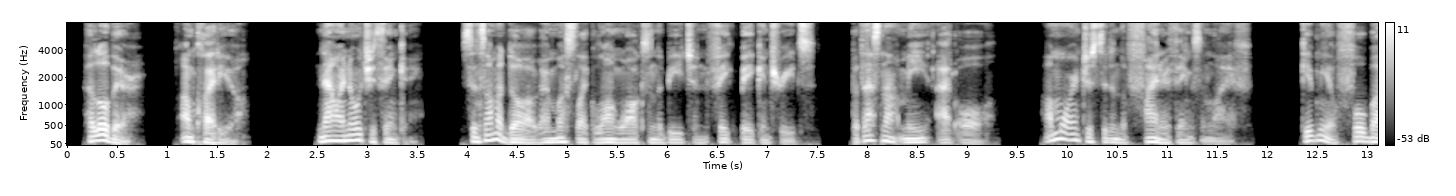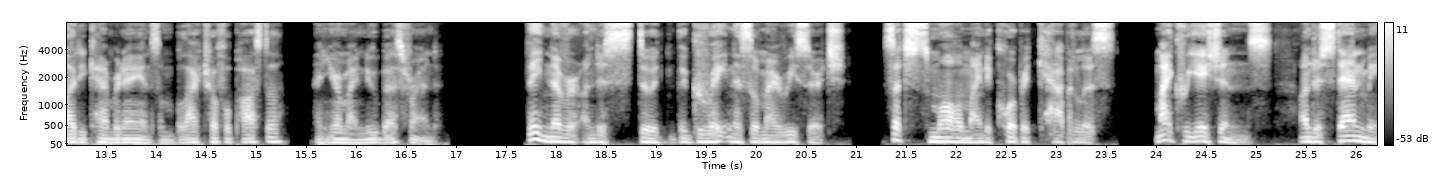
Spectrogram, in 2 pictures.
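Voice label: Character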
